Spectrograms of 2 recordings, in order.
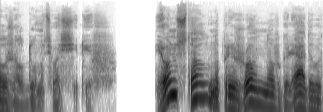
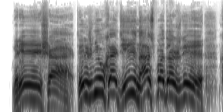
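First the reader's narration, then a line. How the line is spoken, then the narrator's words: Shouted. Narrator (Russian): крикнул ему художник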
